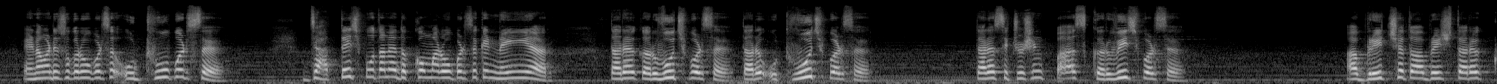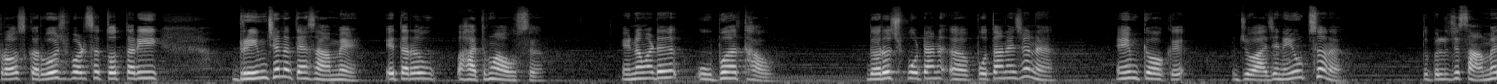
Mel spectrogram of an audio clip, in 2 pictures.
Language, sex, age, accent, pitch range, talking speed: Gujarati, female, 20-39, native, 225-285 Hz, 130 wpm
